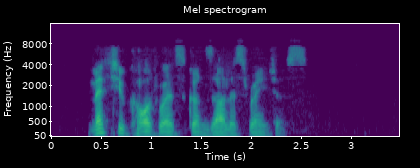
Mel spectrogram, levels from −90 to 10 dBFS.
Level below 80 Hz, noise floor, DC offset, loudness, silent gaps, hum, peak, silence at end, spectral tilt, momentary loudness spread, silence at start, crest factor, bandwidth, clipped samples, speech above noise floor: -52 dBFS; -83 dBFS; under 0.1%; -30 LUFS; none; none; -8 dBFS; 0.95 s; -5 dB/octave; 15 LU; 0.4 s; 24 dB; 9.2 kHz; under 0.1%; 53 dB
